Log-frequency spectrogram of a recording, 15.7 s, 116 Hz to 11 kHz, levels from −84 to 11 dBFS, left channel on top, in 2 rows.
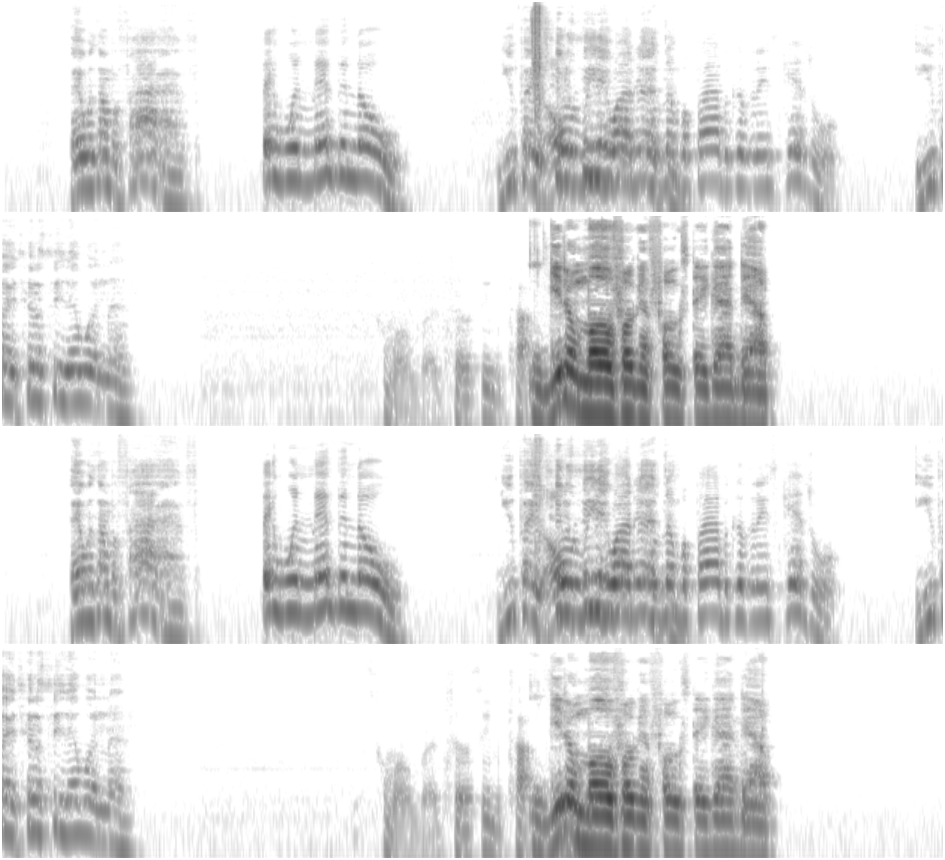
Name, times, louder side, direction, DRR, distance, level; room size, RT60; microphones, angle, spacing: voice 1, 0.6-1.6 4.1-5.7 7.6-8.9 13.8-14.2, left 1 dB, 90° right, 1.1 m, -40 dB
voice 2, 2.2-3.4 4.4-6.9 11.0-12.8, right 5 dB, 25° right, 0.4 m, -36 dB
voice 3, 12.2-14.2, left 5 dB, 65° left, 0.4 m, -22 dB
3.7 x 2.6 x 2.7 m
head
